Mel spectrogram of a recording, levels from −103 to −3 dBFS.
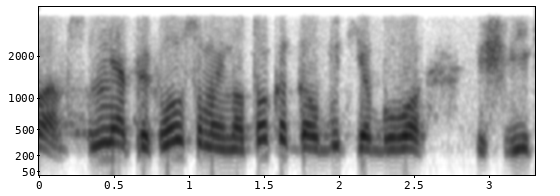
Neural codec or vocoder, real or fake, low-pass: none; real; 3.6 kHz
